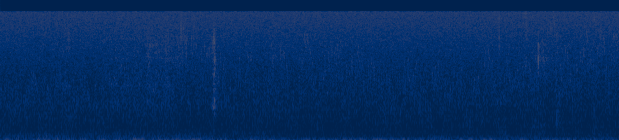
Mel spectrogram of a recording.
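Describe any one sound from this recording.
A card slides softly across a cloth-covered table.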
